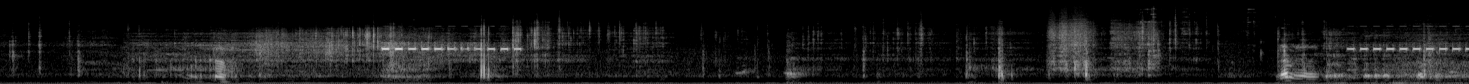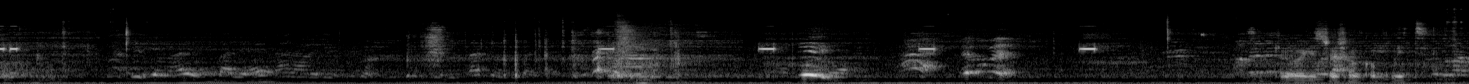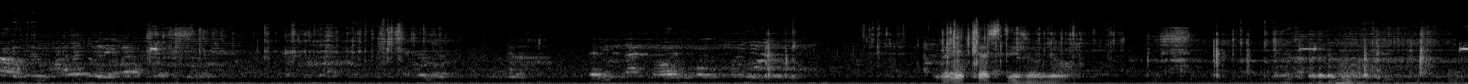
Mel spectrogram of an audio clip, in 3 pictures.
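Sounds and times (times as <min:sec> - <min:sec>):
electronic warning beeps: 0:03.8 - 0:05.3, 0:13.3 - 0:15.0, 0:22.3 - 0:22.6, 0:25.5 - 0:25.7.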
